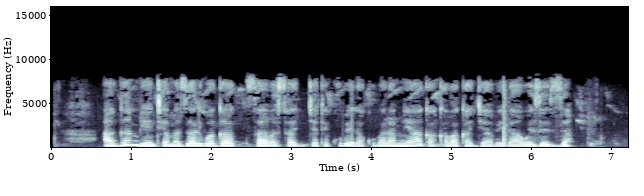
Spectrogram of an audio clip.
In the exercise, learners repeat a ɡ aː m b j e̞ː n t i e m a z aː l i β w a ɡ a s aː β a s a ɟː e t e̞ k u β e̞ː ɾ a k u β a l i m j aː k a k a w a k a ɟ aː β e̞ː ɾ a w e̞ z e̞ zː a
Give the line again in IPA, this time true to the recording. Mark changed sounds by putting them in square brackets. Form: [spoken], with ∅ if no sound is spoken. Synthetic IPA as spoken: a ɡ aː m b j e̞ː n t i [a] m a z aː l i β w a ɡ a s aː β a s a ɟː [a] t e̞ k u β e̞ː ɾ a k u β a l [a] m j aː k a k a [β] a k a ɟ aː β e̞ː ɾ a w e̞ z e̞ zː a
